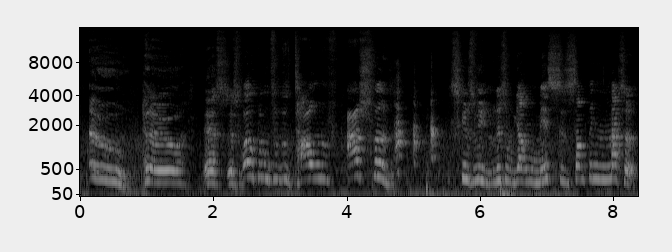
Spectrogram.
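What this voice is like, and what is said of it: Funny character voice. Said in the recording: “you have a funny voice”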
